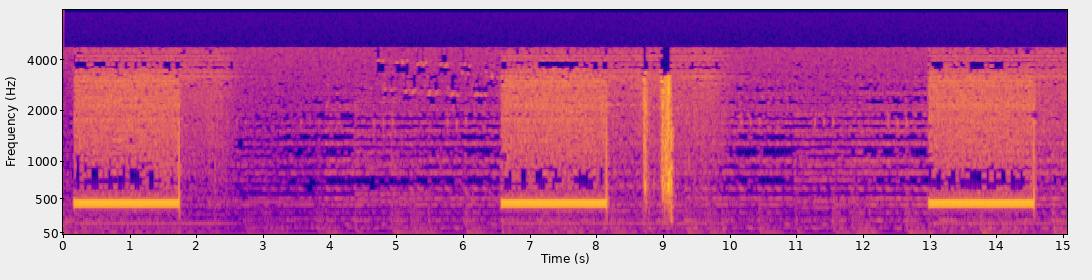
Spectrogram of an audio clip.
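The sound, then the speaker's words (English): A telephone call to a toll station (Drake's Bad number 2) in the United States ringing on the line, heard as three loud, steady buzzing rings about six seconds apart, each lasting under two seconds, with quiet line hiss and a couple of brief clicks between; no one answers. “And that's it ringing now.”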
